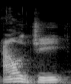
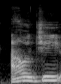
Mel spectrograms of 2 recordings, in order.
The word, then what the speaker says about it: algae: We were also discussing algae and seaweed. Algae or algae? It seems there are two pronunciations. The English one is more algae. Algae seems to be more American.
